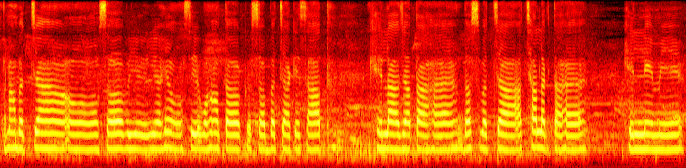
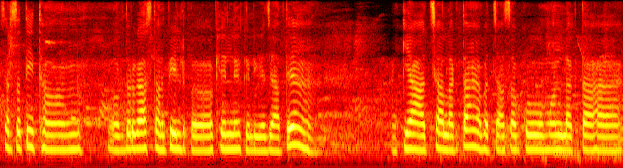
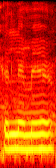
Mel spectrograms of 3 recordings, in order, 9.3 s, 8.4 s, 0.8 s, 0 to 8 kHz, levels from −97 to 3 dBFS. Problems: constant background noise, continuous background conversations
